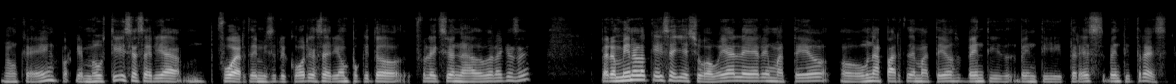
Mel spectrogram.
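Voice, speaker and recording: A man's voice: a little high, fairly even intonation, normal speed, darkish tone, smooth, no room sound, clean studio sound. A man teaching a daily Torah study, talking with many fillers and restarts. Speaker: congregation teacher.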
